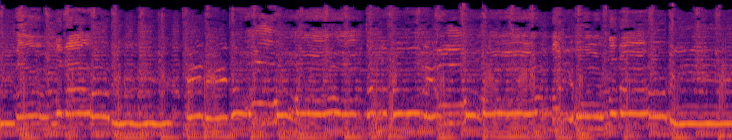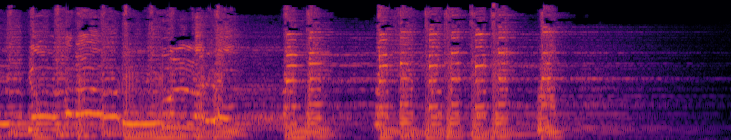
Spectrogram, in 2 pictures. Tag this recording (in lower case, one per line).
yodelling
